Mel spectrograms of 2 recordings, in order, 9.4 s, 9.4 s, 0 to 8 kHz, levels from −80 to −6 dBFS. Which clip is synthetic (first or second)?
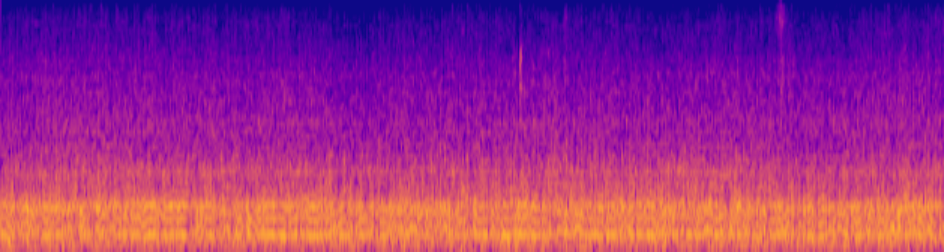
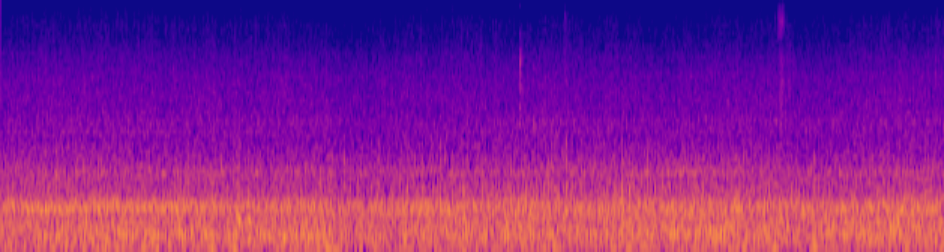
first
